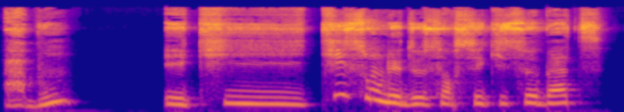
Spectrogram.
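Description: A woman's voice: medium pitch, animated, normal speed, dark tone, natural voice. A woman voicing a refined young witch in a fantasy audiobook, tense and uneasy, snapping when pushed. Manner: tense, pleading, then roaring in anger. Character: refined young witch, proud but frightened.

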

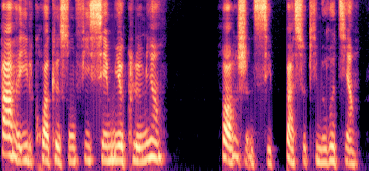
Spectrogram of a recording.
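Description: A woman voicing a bitter aristocratic wizard who speaks low and quietly, with menace. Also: moderate pace, no echo, studio quality, lightly acted. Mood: muttering.

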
